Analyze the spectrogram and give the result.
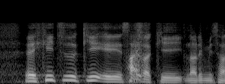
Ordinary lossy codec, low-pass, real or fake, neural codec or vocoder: none; 7.2 kHz; fake; codec, 24 kHz, 0.9 kbps, DualCodec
